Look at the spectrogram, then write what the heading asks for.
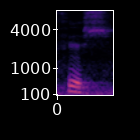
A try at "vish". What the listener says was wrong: Now voice the sh part. Vish. Vish.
